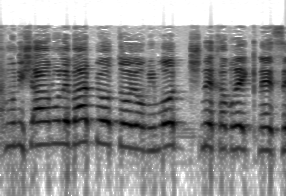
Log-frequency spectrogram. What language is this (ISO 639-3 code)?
heb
